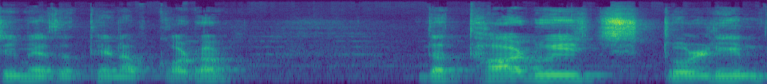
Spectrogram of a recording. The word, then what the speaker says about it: Cawdor: Cawdor. Actually, the pronunciation is Cawdor.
